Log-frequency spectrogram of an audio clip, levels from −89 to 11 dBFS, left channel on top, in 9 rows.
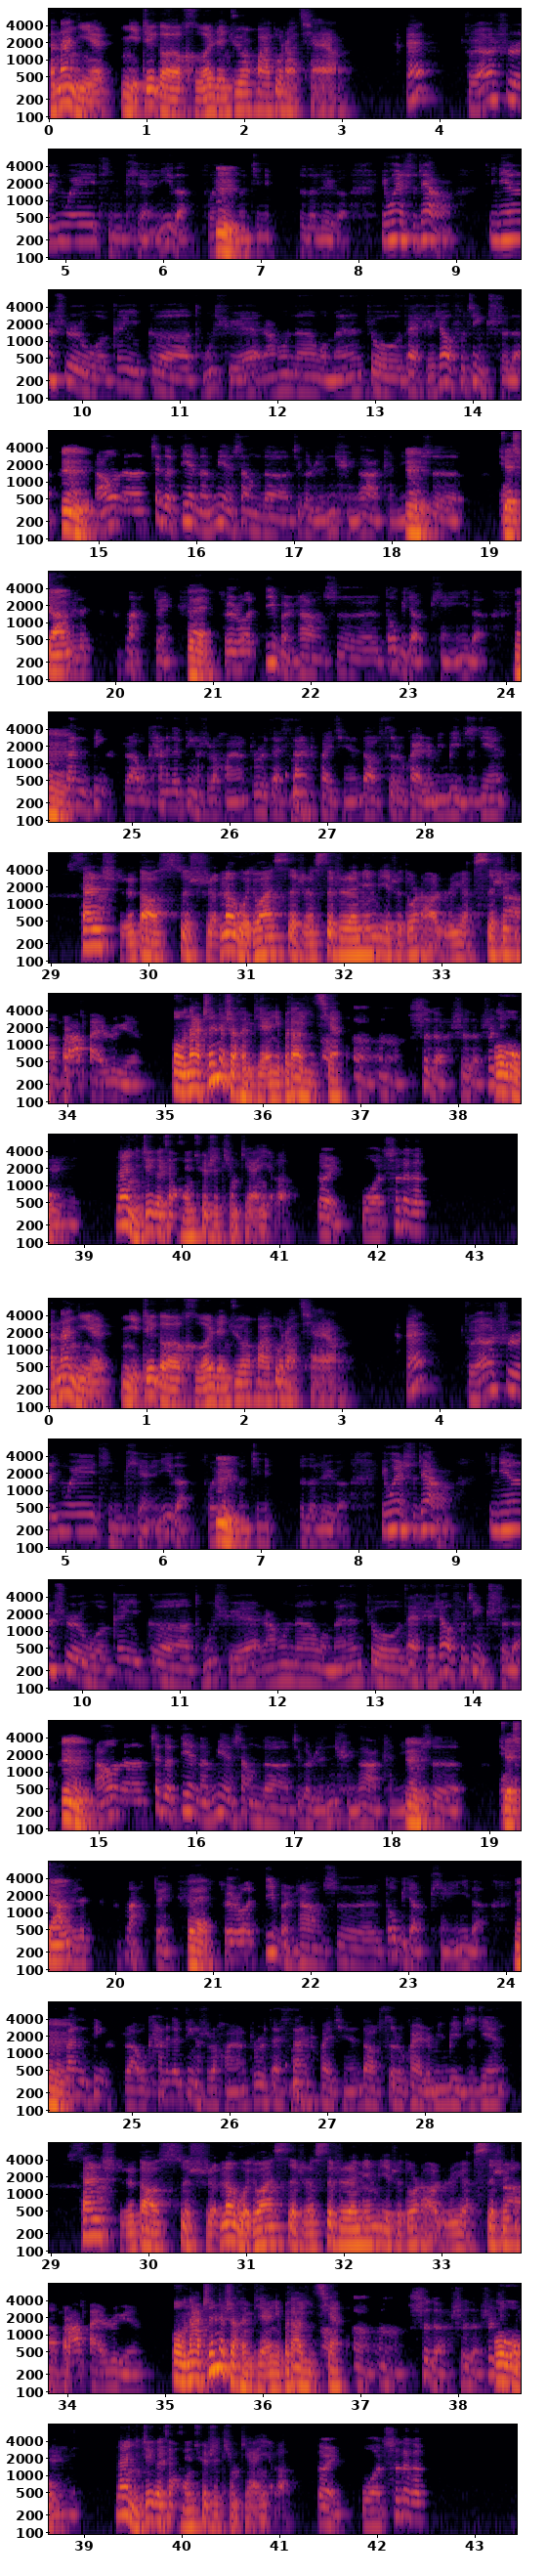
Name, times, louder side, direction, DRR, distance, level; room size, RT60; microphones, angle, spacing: voice 1, 0.0-3.0 6.5-6.9 14.6-15.0 18.1-18.4 19.1-19.5 20.7-21.0 24.1-24.4 29.3-33.8 35.1-36.8 38.3-38.7 39.3-41.1, left 1 dB, ahead, 0.8 m, -28 dB
voice 2, 4.2-7.1 7.4-9.0 9.3-14.5 14.9-18.7 19.1-19.7 20.1-20.8 21.1-28.8 29.4-29.6 33.6-34.8 36.6-38.9 39.7-39.9 40.7-40.8 41.4-42.4, equal, 30° right, 1.6 m, -42 dB
4.5 x 3.4 x 3.1 m
head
